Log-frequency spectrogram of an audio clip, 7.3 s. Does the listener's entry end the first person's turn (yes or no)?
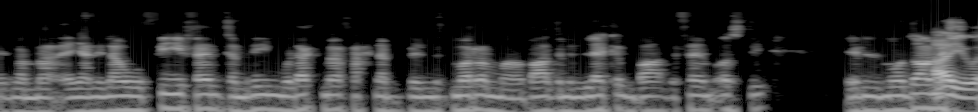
no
